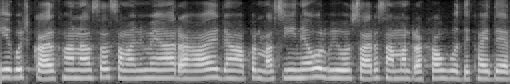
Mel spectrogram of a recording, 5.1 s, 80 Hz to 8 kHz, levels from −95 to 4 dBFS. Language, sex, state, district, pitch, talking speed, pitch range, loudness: Hindi, female, Madhya Pradesh, Dhar, 235 Hz, 245 wpm, 225-240 Hz, -16 LUFS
